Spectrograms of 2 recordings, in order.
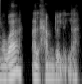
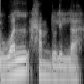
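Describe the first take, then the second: First: A glottal stop separates 'wa' from 'al'. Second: The 'wa' runs straight into 'l' with no break. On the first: The speaker calls it wrong. "instead of saying wa alhamdulillah" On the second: The speaker calls it right. "So you say walhamdulillah"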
